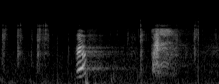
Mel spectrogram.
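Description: A dog lets out two short, sharp barks about a second apart, moderately loud, over a quiet, faintly noisy background.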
